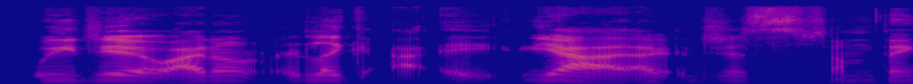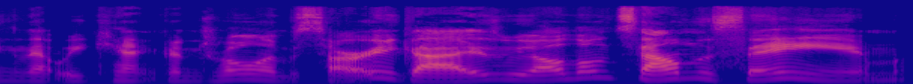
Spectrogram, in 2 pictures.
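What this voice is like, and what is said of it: Michigan accent with stretched vowels. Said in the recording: “you guys, like, extend all your words and your A's sound off. In Michigan, it's called, like, Michigan A's. And we all sound like this in Michigan ... you have an accent ... some people think we sound like Valley Girls”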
